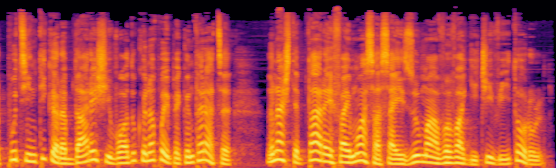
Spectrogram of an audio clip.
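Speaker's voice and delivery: ordinary delivery, nothing marked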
